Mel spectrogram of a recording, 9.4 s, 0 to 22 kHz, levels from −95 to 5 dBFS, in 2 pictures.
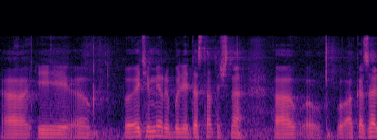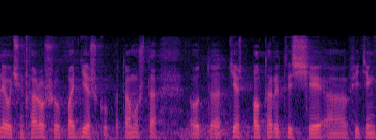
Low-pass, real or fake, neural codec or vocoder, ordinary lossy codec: none; real; none; none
